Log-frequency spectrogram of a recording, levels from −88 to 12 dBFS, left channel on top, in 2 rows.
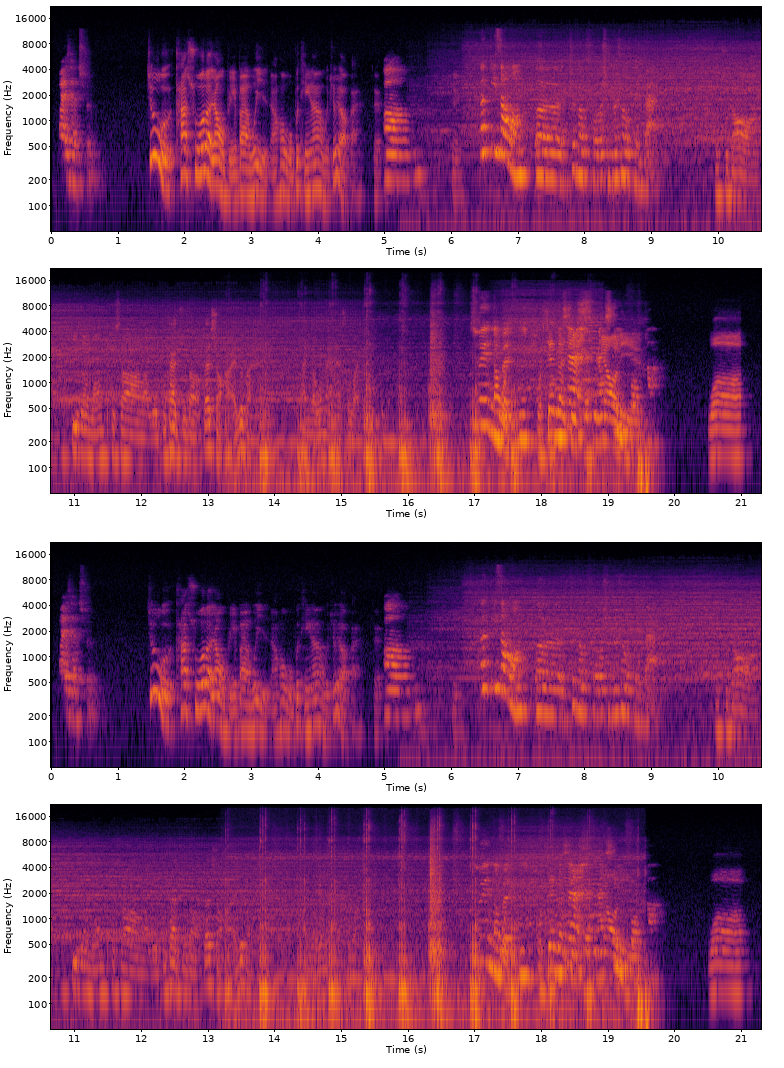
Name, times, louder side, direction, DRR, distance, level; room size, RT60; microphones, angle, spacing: voice 1, 0.1-0.7 5.0-5.6 6.4-9.1 16.9-17.8 18.2-19.7, left 4 dB, 85° left, 0.7 m, -24 dB
voice 2, 1.4-5.0 6.0-6.2 10.0-13.9 14.4-15.9 17.3-17.6 17.9-19.5 20.5-21.0, left 5 dB, 60° left, 0.4 m, -27 dB
sound 1, 5.2-18.9, left 1 dB, 15° left, 0.7 m, -36 dB
Tap, 13.2-19.6, right 3 dB, 85° right, 0.5 m, -28 dB
3.8 x 2.2 x 3.9 m
head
